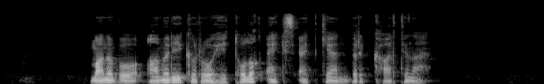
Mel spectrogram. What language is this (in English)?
Uyghur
